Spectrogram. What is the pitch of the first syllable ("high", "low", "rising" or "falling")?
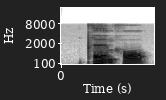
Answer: low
